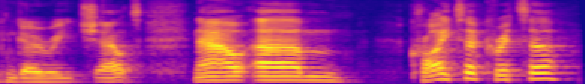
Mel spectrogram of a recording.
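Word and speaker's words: Krita: Now, Critter? We've had some debate on how to pronounce that. I say Critter, he says Critter. K-R-I-T-A.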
